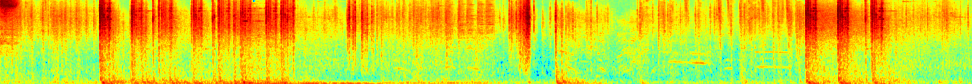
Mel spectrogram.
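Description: Rifle shots crack loudly, one at a time.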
